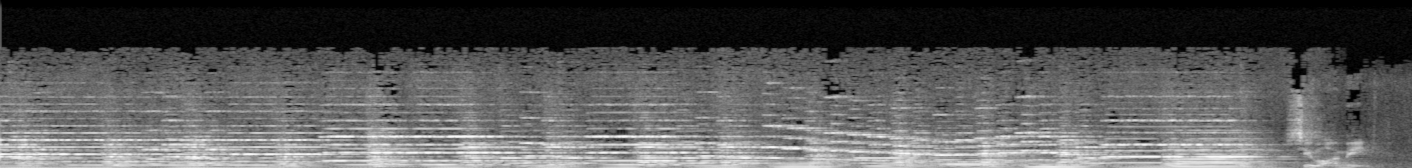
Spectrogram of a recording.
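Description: Two-hundred-year-old Bishop & Son village pipe organ played with the tremulant drawn, which makes the whole organ waver with a vibrato. The tune has a steady, bouncing bass line and a run in the upper part that falls and rises about two-thirds of the way in. The playing stops just before the end.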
